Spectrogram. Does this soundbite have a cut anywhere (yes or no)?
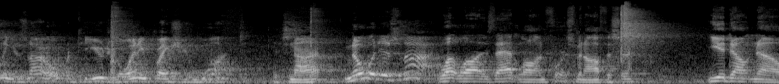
no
